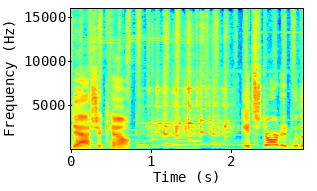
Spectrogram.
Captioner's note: phone ringing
